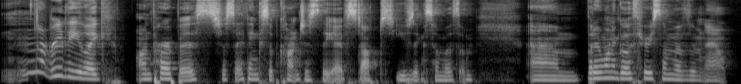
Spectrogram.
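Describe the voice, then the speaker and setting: A woman's voice: medium pitch, very animated, normal speed, hardly any pauses, mellow. A young Irish woman with a mild Irish accent hosting a podcast, chatting casually while sick with a cough and laughing often as she explains things. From Ireland. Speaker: podcast host.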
